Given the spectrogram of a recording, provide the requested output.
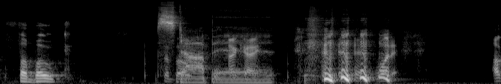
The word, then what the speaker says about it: Fabok: but I think Jason Faybox. Yeah. Am I saying his name right? That's how I say it, wrong. So I'll allow it. It's pronounced Fabok.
